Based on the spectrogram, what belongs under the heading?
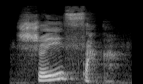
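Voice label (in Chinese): "水洒", Chinese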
